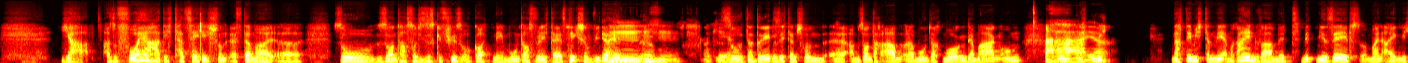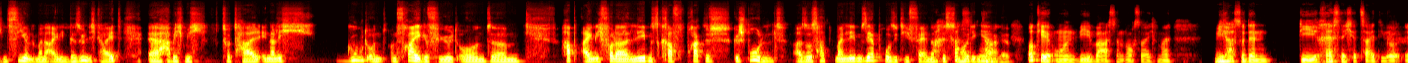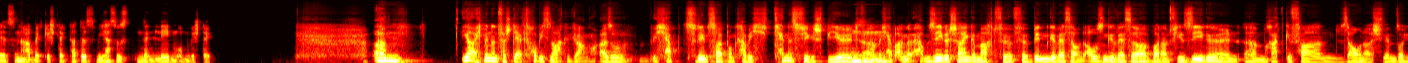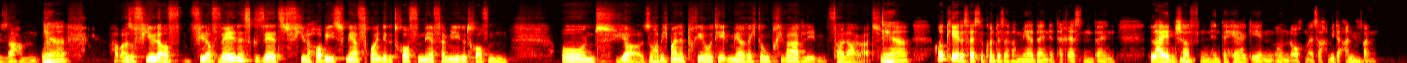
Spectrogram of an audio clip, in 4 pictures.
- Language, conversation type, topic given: German, podcast, Welche Erfahrung hat deine Prioritäten zwischen Arbeit und Leben verändert?
- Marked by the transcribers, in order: laughing while speaking: "nicht"; other noise; other background noise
